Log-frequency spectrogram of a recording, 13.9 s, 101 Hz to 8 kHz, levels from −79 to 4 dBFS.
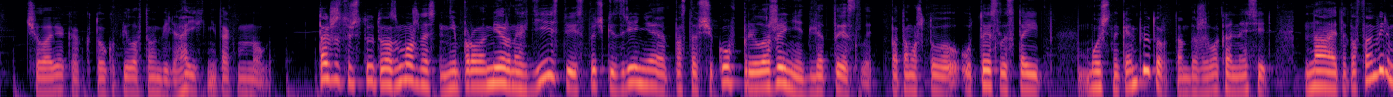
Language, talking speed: Russian, 150 wpm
